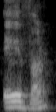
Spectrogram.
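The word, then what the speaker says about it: Emer: MH and BH, I should point out, were pronounced almost identically, and they were getting confused back in Old Irish. So there's a historical person in one of the myths called Ever, which in some works is E-M-E-R, in some works is E-B-E-R.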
